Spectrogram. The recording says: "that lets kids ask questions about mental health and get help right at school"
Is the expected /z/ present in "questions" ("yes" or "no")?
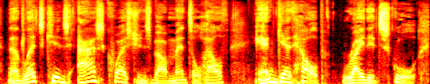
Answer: yes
